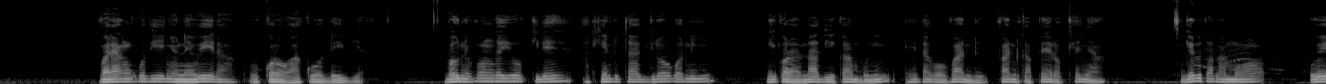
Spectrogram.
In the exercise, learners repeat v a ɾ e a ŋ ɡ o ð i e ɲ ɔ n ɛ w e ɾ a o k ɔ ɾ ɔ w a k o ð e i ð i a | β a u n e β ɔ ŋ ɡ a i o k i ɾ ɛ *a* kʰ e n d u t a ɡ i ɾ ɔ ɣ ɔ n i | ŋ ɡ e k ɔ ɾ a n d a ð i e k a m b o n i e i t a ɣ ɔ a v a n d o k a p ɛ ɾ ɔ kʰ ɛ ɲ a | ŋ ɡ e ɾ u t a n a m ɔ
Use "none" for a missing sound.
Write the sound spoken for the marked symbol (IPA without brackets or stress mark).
a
